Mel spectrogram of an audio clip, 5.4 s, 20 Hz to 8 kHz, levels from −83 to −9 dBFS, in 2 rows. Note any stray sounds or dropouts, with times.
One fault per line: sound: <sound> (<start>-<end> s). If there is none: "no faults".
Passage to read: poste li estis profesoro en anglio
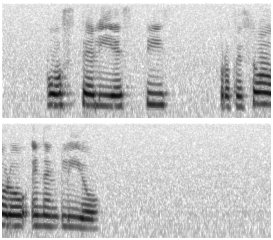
no faults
